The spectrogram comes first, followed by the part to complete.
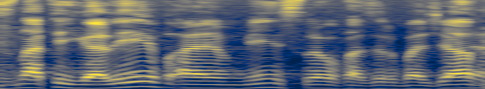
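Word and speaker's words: Natig Aliyev: My name is NatigAliyev. I am Minister of Azerbaijan. Yes. You give us the correct pronunciation.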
